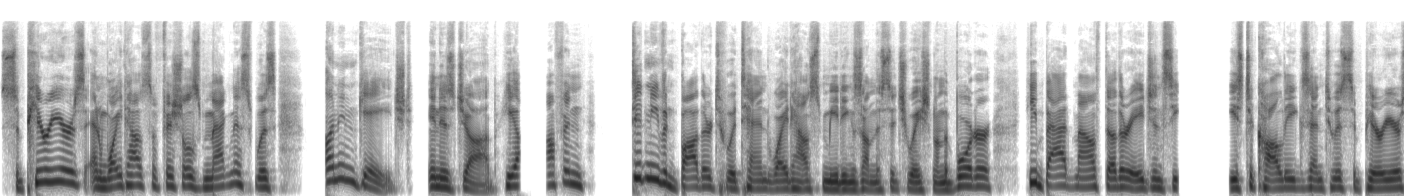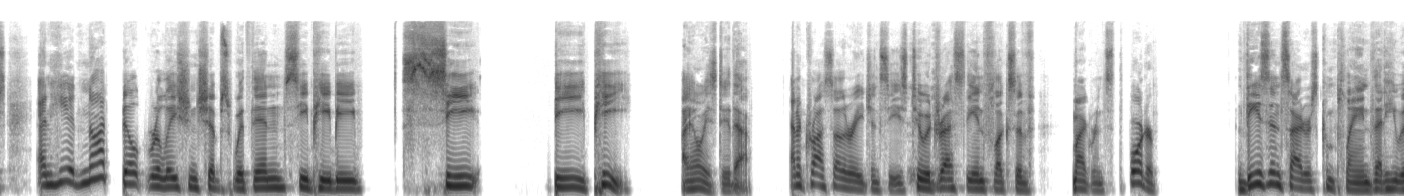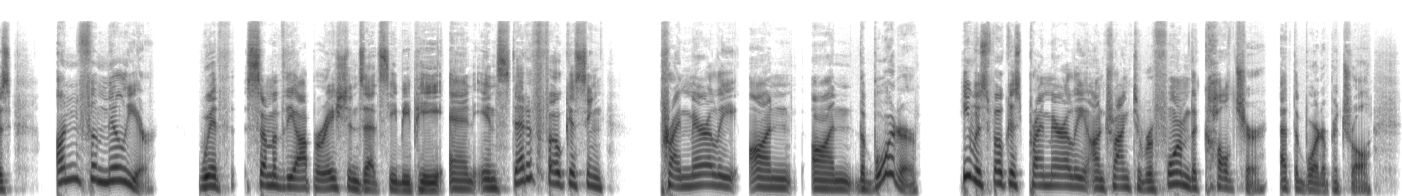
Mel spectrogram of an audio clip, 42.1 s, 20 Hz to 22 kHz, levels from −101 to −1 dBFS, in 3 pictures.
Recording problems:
audio cutting out; at 5 s and at 12 s for 0.5 s

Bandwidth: 14.5 kHz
